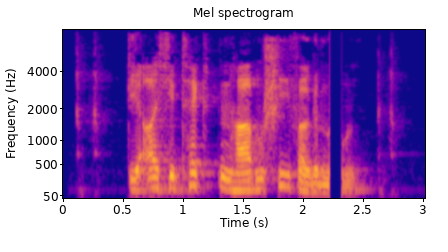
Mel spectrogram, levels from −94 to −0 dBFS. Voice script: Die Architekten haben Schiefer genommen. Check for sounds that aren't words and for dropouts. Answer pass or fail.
fail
